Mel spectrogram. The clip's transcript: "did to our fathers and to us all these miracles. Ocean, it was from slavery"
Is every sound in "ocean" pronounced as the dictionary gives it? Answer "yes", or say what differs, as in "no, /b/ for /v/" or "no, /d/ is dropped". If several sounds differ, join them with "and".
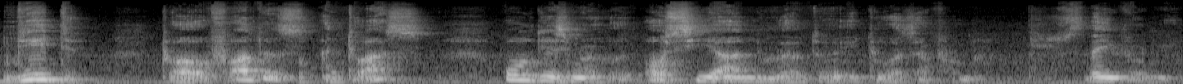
no, /s/ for /ʃ/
